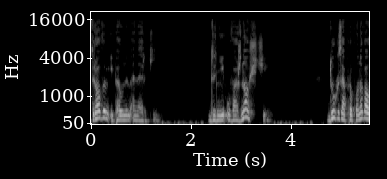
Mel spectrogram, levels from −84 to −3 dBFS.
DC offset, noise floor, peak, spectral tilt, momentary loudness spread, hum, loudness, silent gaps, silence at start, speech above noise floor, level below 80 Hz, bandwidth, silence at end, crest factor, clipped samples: under 0.1%; -67 dBFS; -18 dBFS; -5.5 dB/octave; 16 LU; none; -36 LUFS; none; 0 s; 33 dB; -68 dBFS; 16 kHz; 0 s; 18 dB; under 0.1%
